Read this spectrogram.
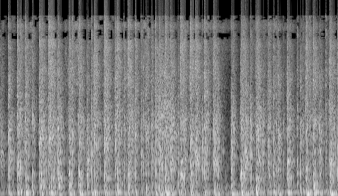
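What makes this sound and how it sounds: White chalk sticks held in both hands rapidly tap and dot on a solid, medium-sized flat black chalkboard panel set in a wooden frame. The result is a dense, continuous run of sharp, clicky taps with a low, woody thump underneath, each tap fading quickly.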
